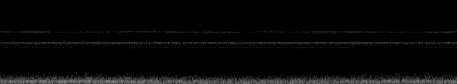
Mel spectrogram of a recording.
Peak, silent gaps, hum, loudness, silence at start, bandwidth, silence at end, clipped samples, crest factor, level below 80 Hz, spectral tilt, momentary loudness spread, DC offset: -28 dBFS; none; none; -45 LUFS; 0 s; 16.5 kHz; 0 s; under 0.1%; 14 dB; -52 dBFS; -7 dB/octave; 5 LU; under 0.1%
